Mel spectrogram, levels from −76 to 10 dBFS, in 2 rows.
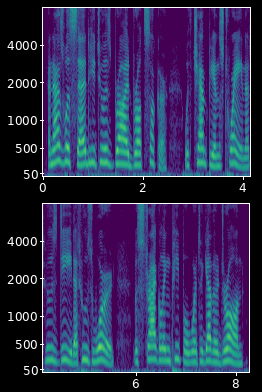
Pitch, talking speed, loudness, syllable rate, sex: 205 Hz, 180 wpm, -18 LUFS, 4.8 syllables/s, female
